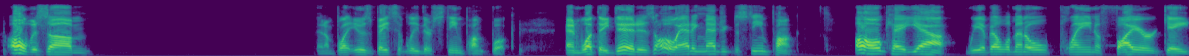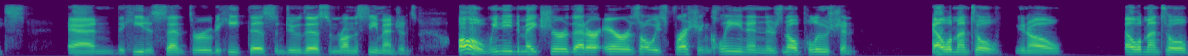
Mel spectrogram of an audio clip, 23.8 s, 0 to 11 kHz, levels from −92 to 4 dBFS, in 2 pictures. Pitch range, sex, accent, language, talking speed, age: 100-135 Hz, male, American, English, 180 wpm, 50-69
